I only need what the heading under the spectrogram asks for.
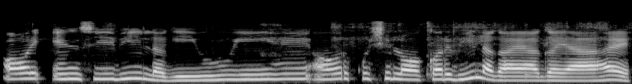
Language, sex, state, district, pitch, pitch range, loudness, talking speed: Hindi, female, Bihar, Kaimur, 235 Hz, 195-255 Hz, -13 LUFS, 115 wpm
